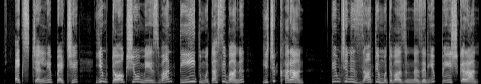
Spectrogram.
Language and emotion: Kashmiri, disgusted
